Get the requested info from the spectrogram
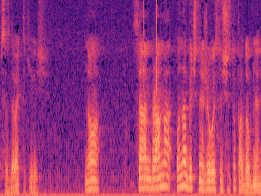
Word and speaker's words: Брахма: Брахма. Брамха, так говорят. Брахма или Брамха произносится. Или еще Рамха. Если вы откроете русский, там написано Рамха. Или Рамхат. Это поклонение Всевышнему называется. Но это Брахма.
